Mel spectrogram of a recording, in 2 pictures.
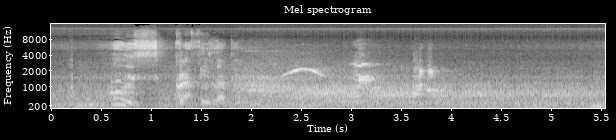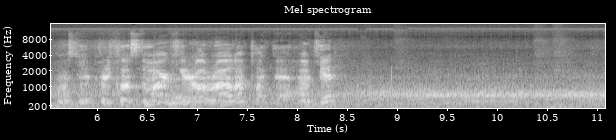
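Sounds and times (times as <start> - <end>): mechanical background hum: 0.0 - 11.0.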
